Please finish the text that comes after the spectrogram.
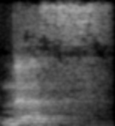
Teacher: سین کے اندر سیٹی ہوتی ہے، نس، اور باریک پڑھا جاتا ہے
